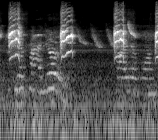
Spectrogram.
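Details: Sunbird lure and tutor sound meant to draw a reply from other sunbirds: piercing high chirps about once a second, mixed with lower, softer warbled notes and brief rising whistles in the gaps.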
